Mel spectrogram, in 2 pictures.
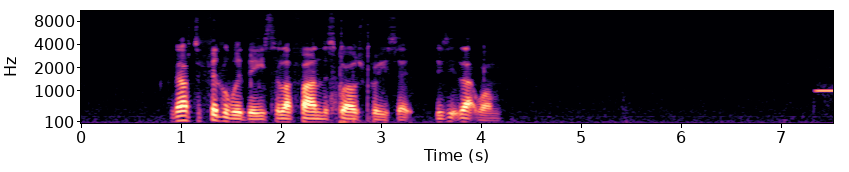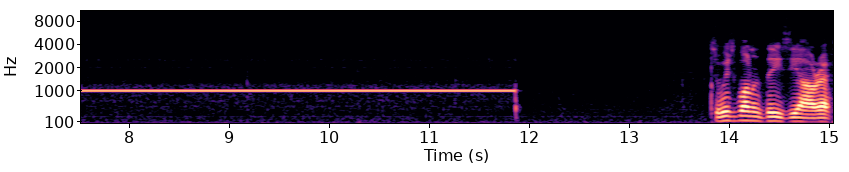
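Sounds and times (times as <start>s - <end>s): steady radio test tone: 7.3s - 11.9s.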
